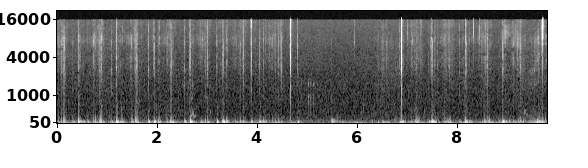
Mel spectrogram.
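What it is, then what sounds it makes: Glass smartphone screen. Long nails tap on the dark glass screen of a small, flat smartphone with a gold frame, held in the hand. The taps come quietly and irregularly as soft, dull thumps, some with short, bright clicks that die out at once. There is a brief lull partway through.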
